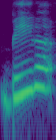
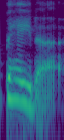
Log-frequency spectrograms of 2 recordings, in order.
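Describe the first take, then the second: First: Beta said as BEE-tuh; BEE-tuh pronunciation. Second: Beta said as BAY-duh; BAY-duh pronunciation. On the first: Host repeating the question after laughing, Beta pronounced BEE-tuh. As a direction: give Beta a long "ee" up front. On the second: Host repeating the question after laughing, Beta pronounced BAY-duh. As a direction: give Beta an "ay" up front. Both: Shown as a demonstration. Asks which pronunciation is right.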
